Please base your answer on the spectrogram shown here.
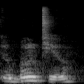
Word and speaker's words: Ubuntu: had to look up pronunciations, but it's actually pronounced Ubuntu and it's an African word which means humanity to others.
